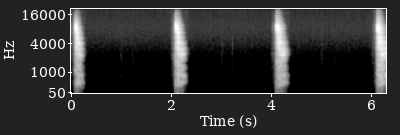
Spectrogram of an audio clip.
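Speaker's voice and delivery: "t" as a voiceless tap of the tongue; only the consonant "t", no vowel; letter sound of T. Shown as a demonstration. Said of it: "this T makes the T sound".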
